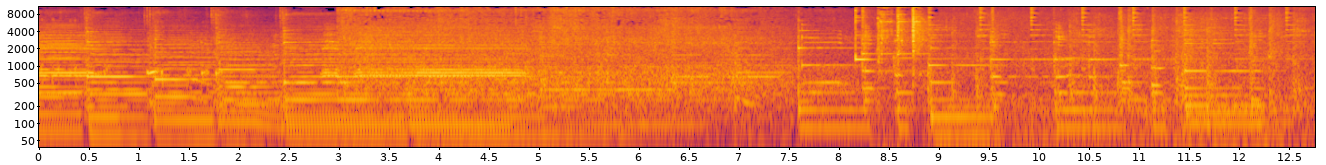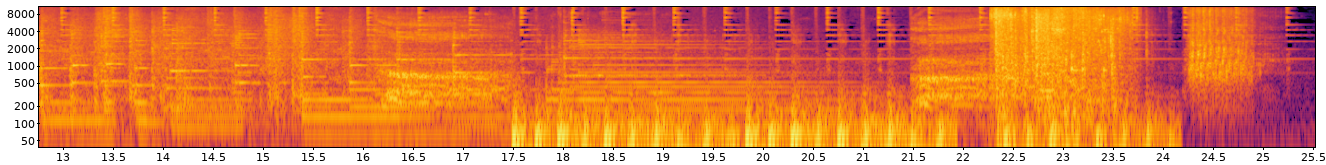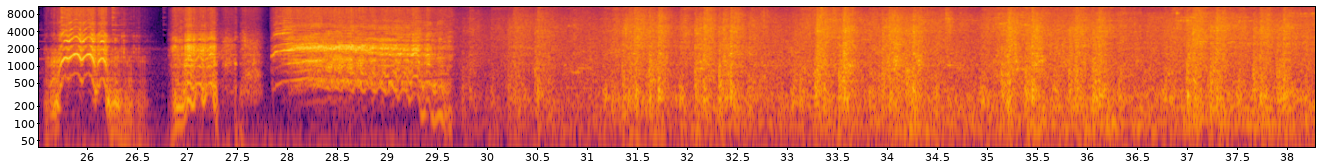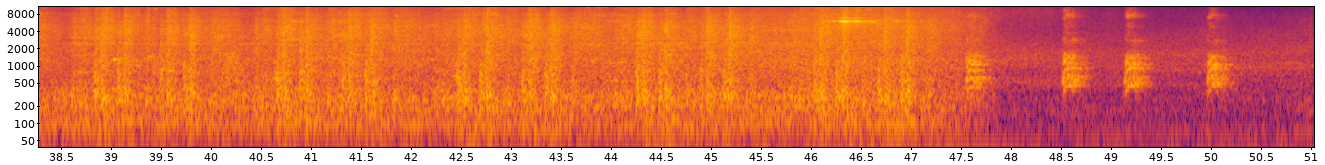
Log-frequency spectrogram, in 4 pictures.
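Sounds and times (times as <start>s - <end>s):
train rattling along rails: 0.0s - 22.4s, 23.7s - 26.7s, 29.4s - 51.0s
horse whinnying: 25.6s - 29.7s.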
